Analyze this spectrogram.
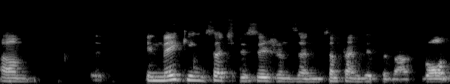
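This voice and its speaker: A man talks at a moderate pace. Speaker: audience member, scientist. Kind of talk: audience question.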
